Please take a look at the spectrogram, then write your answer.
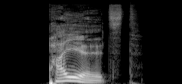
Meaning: second-person singular present of peilen
- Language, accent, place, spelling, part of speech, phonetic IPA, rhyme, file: German, Germany, Berlin, peilst, verb, [paɪ̯lst], -aɪ̯lst, De-peilst.ogg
